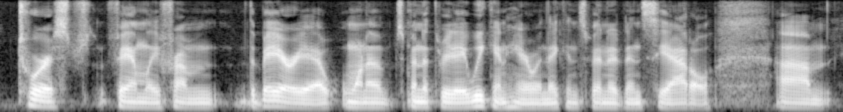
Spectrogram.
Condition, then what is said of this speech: No condition.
